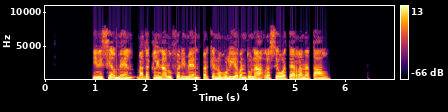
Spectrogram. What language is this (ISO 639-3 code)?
cat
